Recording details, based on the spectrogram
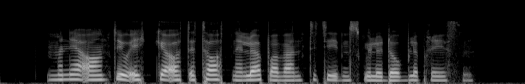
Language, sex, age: Norwegian, female, 22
